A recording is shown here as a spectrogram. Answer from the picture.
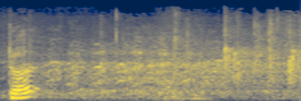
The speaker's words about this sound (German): Das Publikum applaudiert.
